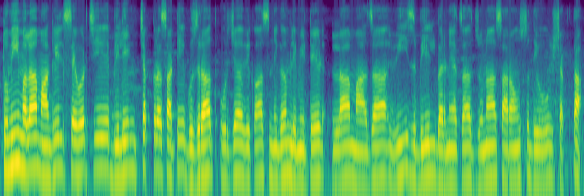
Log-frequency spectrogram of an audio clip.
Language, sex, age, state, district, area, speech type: Marathi, male, 45-60, Maharashtra, Osmanabad, rural, read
